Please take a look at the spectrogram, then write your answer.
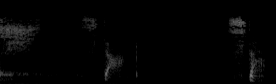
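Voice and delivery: whispered hush, then a soft, firm stop; Jesus hushing objectors. Acted. Jesus silencing the complaining disciples, hushed command. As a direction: quietly shush them, leaving pauses between words. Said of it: "And Jesus says".

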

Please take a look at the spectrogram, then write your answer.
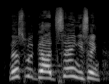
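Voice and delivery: normal talking voice

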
